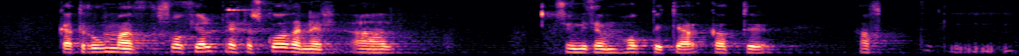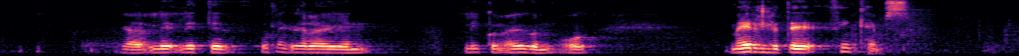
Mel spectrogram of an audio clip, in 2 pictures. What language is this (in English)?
Icelandic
